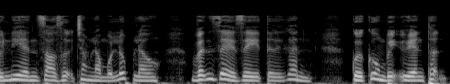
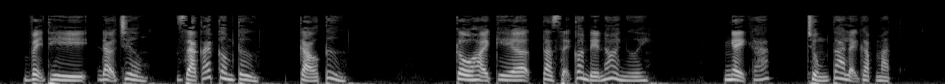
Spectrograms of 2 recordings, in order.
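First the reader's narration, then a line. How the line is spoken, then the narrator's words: Smiling. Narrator (Vietnamese): Nàng mỉm cười nói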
